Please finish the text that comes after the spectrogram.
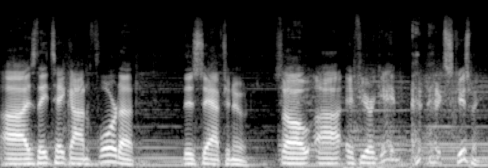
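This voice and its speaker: A man's voice: medium pitch, lively intonation, moderate pace, over music. A man hosting a sports talk radio show in a studio, talking casually with lots of fillers while he is losing his voice. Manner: casual, rambling, many fillers. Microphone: studio microphone.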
